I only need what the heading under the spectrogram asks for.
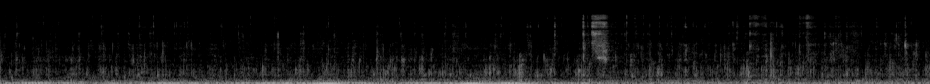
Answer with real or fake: fake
